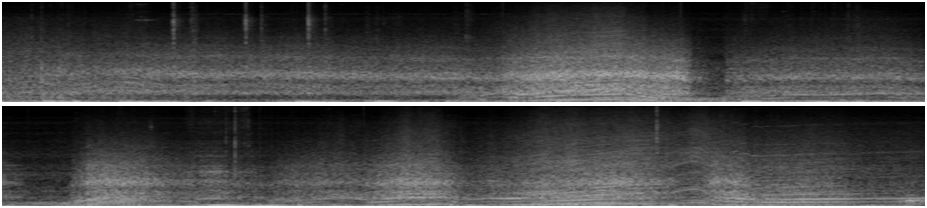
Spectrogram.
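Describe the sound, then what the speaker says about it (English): A race car in the iRacing simulator at Talladega, carburetor cup race, makes contact and crashes: engine roar swells and drops repeatedly with tire scrubbing and revving, loud and close, with no talking. "He's gonna go down and there's gonna be some contact, and now I'm crashing"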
